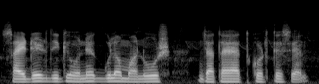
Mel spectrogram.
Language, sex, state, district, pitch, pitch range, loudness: Bengali, male, Assam, Hailakandi, 135 Hz, 130-145 Hz, -21 LUFS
